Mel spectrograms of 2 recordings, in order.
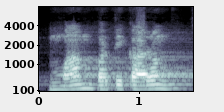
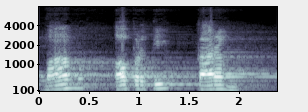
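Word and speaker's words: मामप्रतीकारम्: इसलिए यहाँ आप देखिए, यहाँ पर दिया गया है यदि माम प्रतिकारम शस्त्रम शस्त्र पानीय, ऐसा उच्चारण होगा?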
